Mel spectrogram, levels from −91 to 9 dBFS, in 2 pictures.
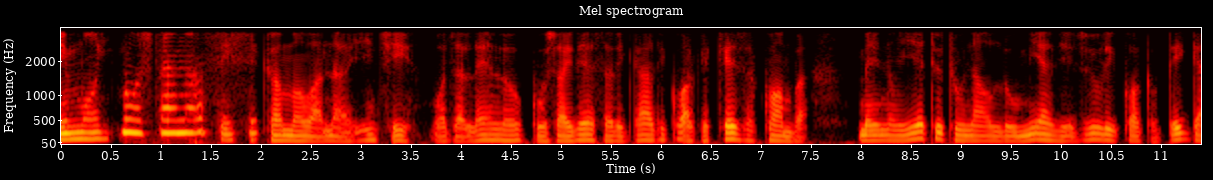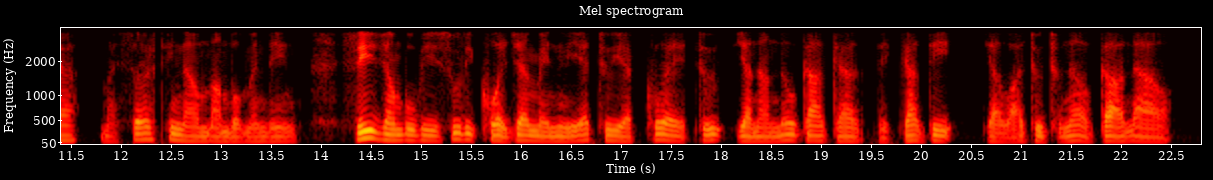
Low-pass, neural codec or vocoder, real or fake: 3.6 kHz; codec, 16 kHz in and 24 kHz out, 0.4 kbps, LongCat-Audio-Codec, two codebook decoder; fake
